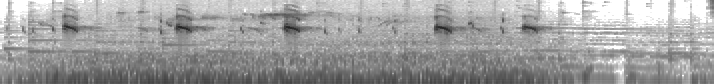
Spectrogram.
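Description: Eurasian bullfinch giving five short, soft, slightly falling piped notes spaced about a second apart, over a low background hum.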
